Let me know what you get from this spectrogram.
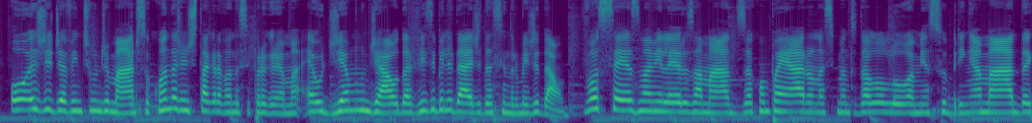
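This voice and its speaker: A woman, hosting a podcast and reading a scripted intro and sponsor message with affectionate address to listeners. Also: mid-range voice. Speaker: podcast host.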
